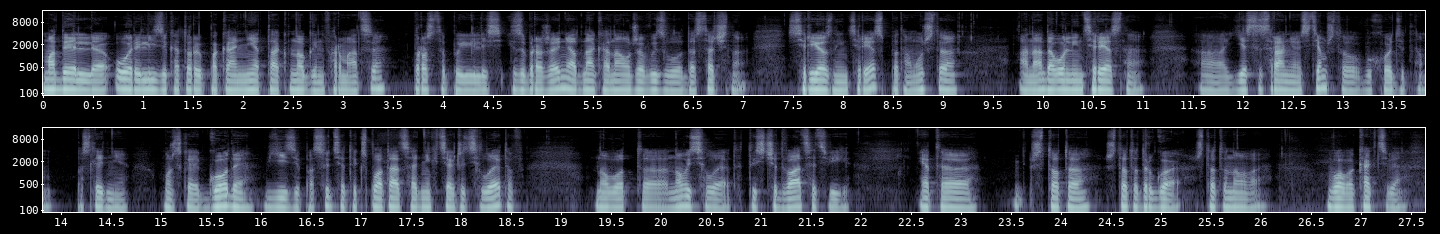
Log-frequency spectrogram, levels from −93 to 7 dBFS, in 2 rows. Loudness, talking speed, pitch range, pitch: -25 LUFS, 130 wpm, 100-110 Hz, 105 Hz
